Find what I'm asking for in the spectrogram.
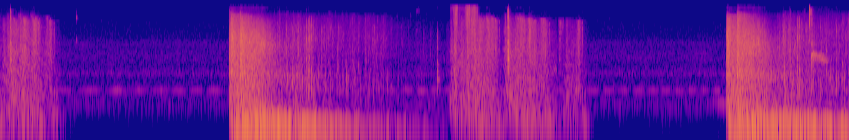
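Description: Minecraft TNT blasts from a duplication array, four loud booming explosions at irregular intervals, each with a sharp crack and rumbling decay, separated by quiet gaps.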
